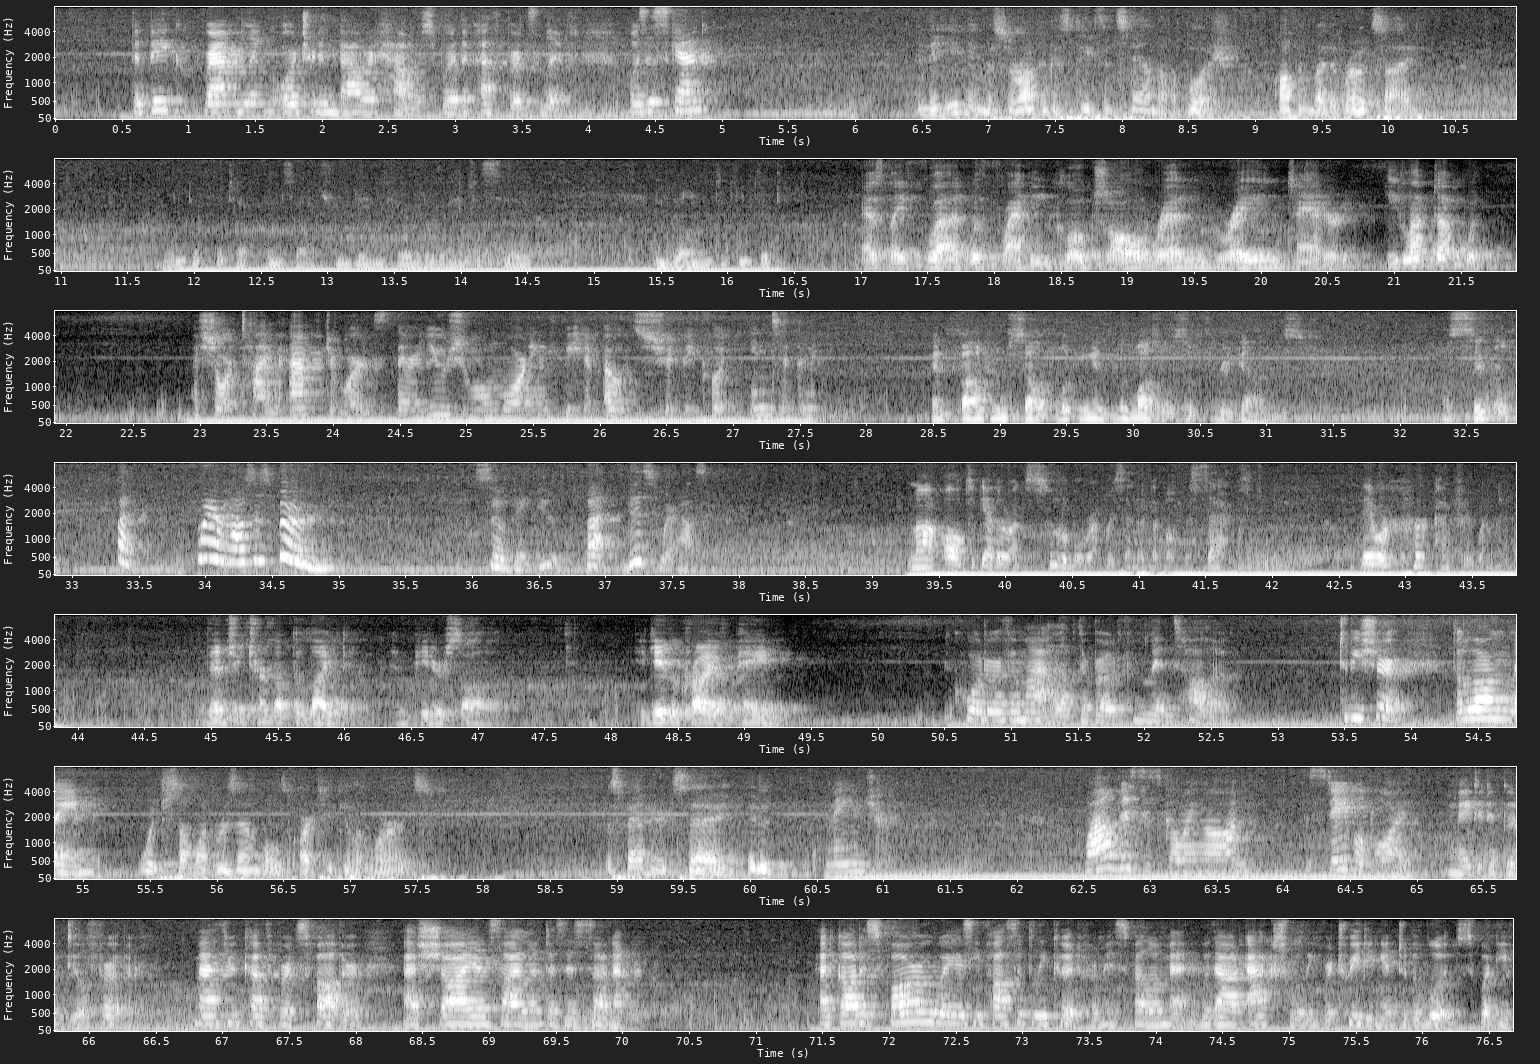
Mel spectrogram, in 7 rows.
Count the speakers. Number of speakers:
9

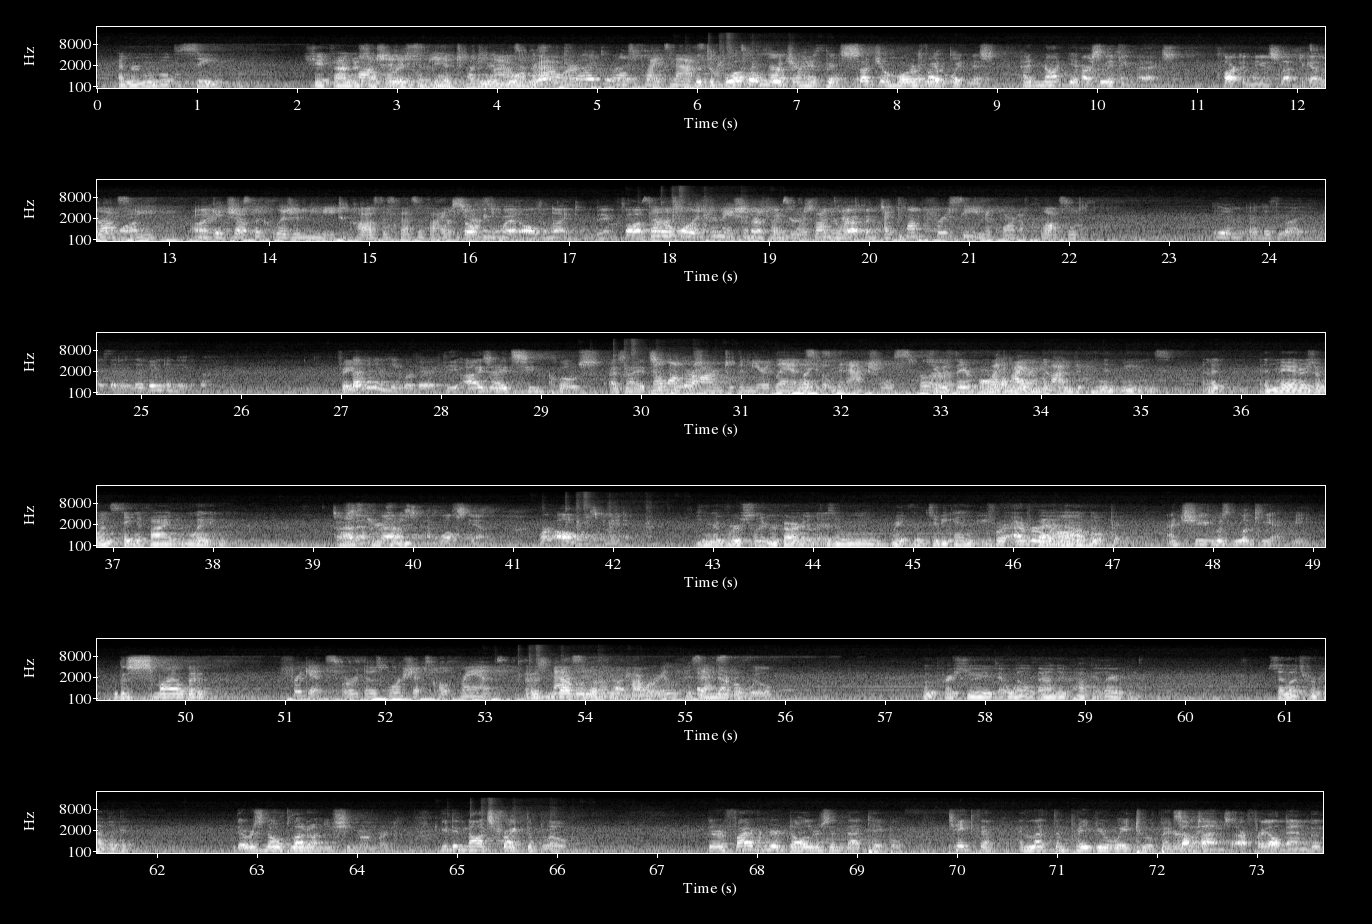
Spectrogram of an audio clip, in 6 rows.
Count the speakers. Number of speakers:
5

